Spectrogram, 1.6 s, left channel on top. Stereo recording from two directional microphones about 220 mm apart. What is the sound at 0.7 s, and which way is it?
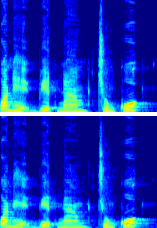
Speech, 20° left (ahead or behind).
